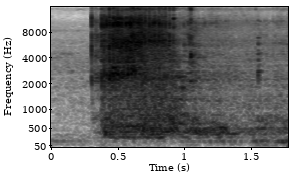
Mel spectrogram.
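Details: Sudden whirring, ratcheting mechanical sound as the built-in printer of a portable Zoncare ECG machine feeds out a report after the print button is pressed during a demo.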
